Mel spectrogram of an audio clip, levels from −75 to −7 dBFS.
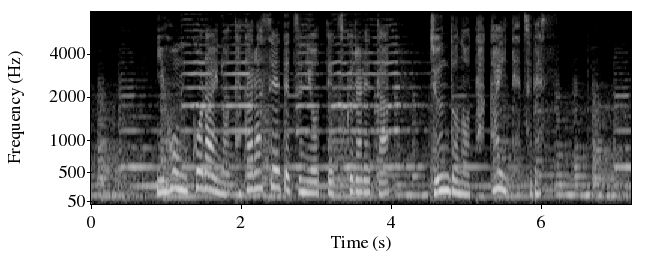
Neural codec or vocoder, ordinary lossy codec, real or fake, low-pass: none; none; real; none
